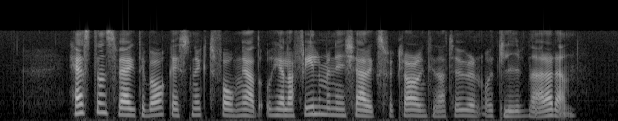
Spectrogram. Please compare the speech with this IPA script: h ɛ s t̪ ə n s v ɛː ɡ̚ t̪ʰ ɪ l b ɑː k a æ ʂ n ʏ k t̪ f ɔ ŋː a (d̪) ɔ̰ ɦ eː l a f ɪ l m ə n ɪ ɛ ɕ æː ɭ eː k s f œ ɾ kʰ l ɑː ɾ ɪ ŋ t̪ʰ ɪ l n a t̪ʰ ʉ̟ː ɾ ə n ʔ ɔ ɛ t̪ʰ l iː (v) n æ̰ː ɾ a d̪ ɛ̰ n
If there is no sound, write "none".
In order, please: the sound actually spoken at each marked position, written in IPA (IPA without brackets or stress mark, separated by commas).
d̪, v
